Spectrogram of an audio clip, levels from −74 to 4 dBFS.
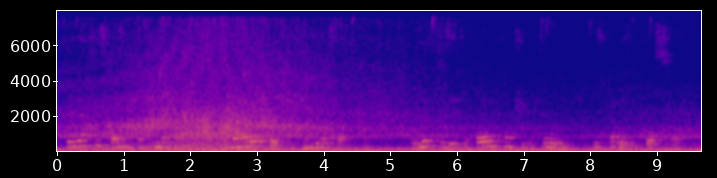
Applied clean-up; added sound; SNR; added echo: none; Bicycle; -1 dB; reverberation time 0.6 s.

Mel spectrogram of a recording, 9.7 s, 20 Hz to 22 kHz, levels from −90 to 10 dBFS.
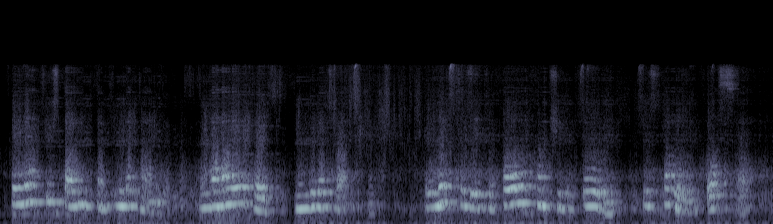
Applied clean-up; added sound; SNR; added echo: neural separator model SepFormer DNS4.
